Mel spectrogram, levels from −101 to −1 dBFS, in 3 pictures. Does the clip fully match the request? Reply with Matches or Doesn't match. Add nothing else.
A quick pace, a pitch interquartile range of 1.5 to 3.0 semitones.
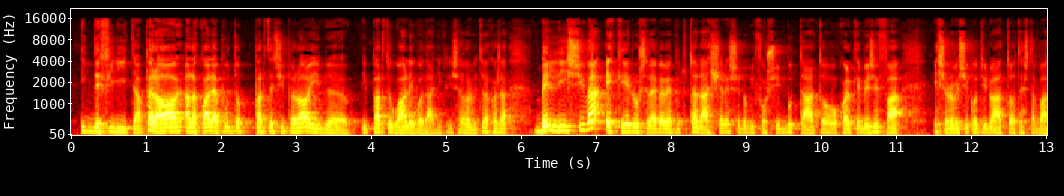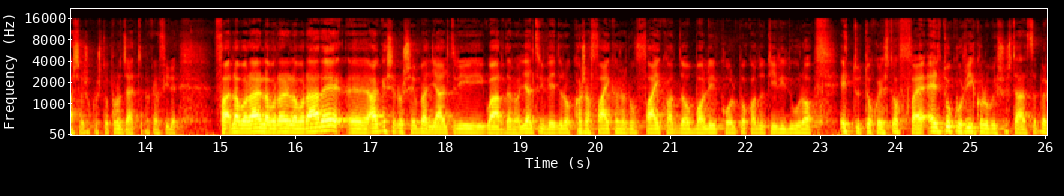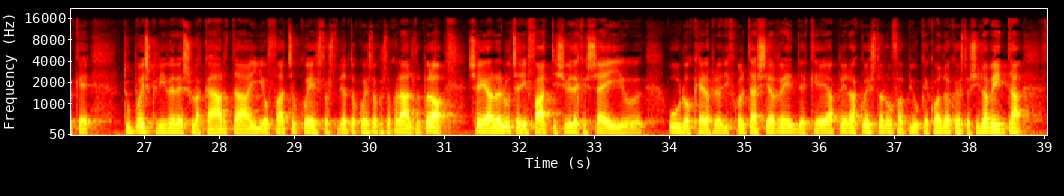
Matches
